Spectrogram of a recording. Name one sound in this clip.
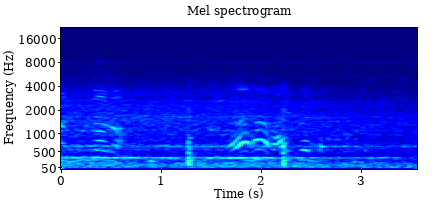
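A young man nearby talks with animation.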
